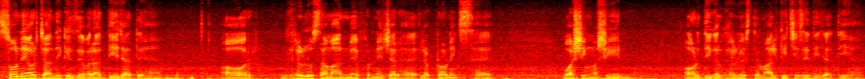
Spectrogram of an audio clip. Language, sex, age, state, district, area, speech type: Urdu, male, 18-30, Delhi, North West Delhi, urban, spontaneous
